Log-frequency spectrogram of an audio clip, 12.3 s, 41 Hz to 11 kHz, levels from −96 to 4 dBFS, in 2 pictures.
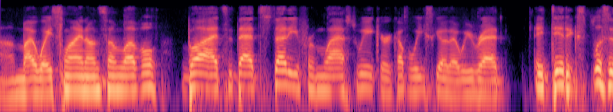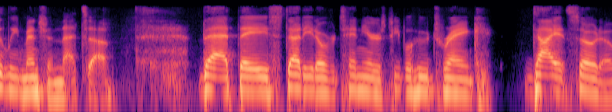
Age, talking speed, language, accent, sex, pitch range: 30-49, 175 wpm, English, American, male, 110-135 Hz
